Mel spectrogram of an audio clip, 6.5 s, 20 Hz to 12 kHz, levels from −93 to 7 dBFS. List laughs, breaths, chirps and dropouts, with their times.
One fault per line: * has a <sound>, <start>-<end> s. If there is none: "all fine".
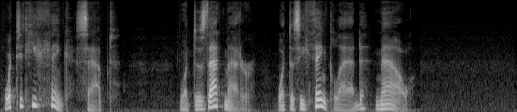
all fine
